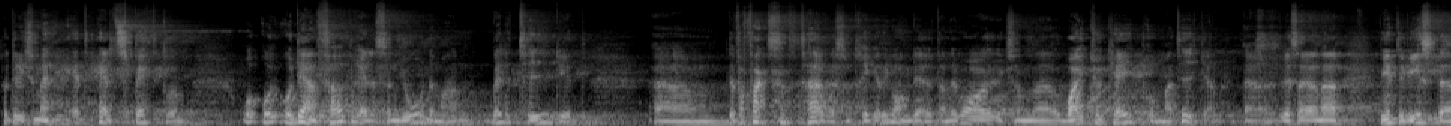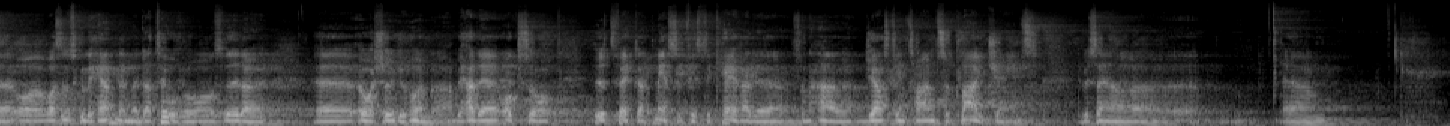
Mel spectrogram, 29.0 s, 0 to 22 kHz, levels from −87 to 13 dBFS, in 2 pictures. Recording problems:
room echo; slight; dies away in 2.1 s
off-mic speech; somewhat distant

